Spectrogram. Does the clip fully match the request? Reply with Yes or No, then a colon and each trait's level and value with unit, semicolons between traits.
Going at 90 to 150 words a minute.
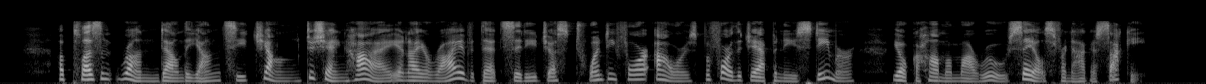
Yes: average, 145 wpm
